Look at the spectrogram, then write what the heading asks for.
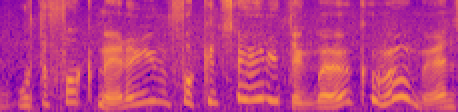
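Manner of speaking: very high, strained whine; panicked protest. Retold or imitated. Outmatched drunk roommate protesting to his attacker, panicked protest. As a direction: imitate an intimidated man pleading his innocence.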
